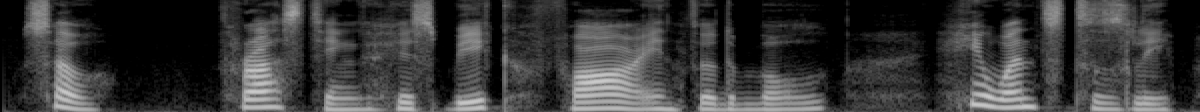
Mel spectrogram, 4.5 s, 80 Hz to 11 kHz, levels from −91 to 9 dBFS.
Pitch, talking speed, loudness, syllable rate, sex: 185 Hz, 160 wpm, -20 LUFS, 3.8 syllables/s, female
